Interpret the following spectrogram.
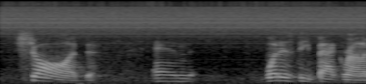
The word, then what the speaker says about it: Shaud: Tell me how to pronounce your name. Shaud. Shaud.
